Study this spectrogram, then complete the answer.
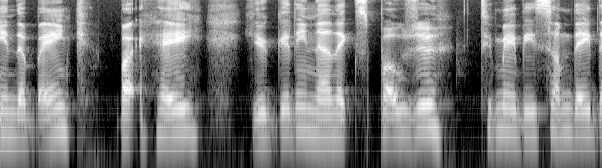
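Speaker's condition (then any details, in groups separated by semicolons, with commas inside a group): Cerebral palsy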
